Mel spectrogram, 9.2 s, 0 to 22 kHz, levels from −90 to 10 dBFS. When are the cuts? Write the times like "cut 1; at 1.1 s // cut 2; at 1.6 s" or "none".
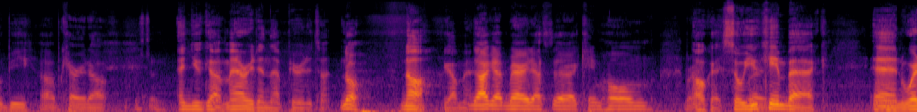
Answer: cut 1; at 4.4 s // cut 2; at 6.8 s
